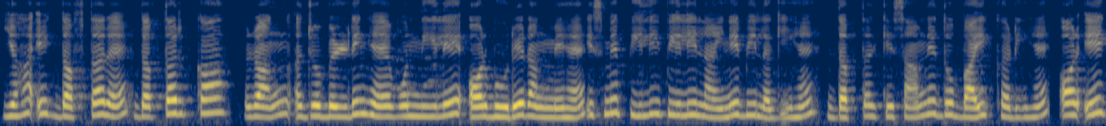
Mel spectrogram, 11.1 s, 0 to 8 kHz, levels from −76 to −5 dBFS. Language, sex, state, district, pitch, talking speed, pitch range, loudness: Hindi, female, Uttar Pradesh, Jalaun, 255 Hz, 175 wpm, 240-290 Hz, -22 LUFS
